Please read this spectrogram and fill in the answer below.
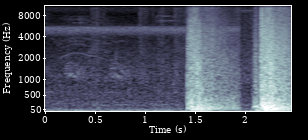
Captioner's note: bang!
